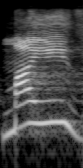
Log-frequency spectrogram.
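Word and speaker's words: maïs: Example, maize, R sound and E sound is pronouncing separately.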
